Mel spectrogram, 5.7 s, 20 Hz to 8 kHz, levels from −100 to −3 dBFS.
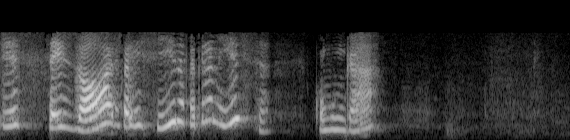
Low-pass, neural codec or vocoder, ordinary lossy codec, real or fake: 7.2 kHz; vocoder, 22.05 kHz, 80 mel bands, WaveNeXt; AAC, 16 kbps; fake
